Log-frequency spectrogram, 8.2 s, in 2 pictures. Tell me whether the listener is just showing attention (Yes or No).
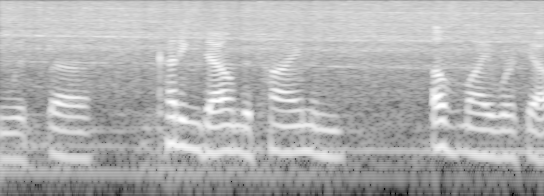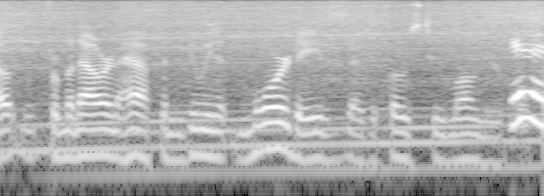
No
